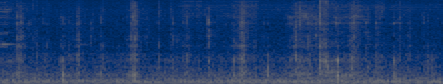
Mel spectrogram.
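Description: Close-up chewing of a waffle, egg and bacon sandwich: soft, irregular mouth clicks and smacks over a faint steady low hum.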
